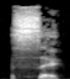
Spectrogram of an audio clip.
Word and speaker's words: sais: Je sais. Okay, final S not pronounced, and then you get this A-I, E. Okay, je sais, sais.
